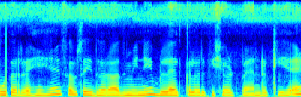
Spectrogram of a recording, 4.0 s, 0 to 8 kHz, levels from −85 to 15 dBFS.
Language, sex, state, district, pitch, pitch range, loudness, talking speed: Hindi, male, Odisha, Nuapada, 220 Hz, 215-235 Hz, -17 LUFS, 210 wpm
